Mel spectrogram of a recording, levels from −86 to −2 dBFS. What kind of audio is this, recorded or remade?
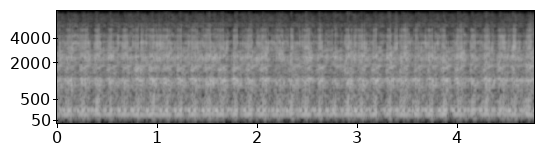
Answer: remade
